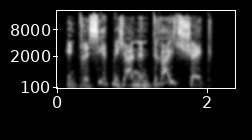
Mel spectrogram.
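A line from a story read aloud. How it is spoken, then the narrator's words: Growling. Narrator (German): knurrte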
